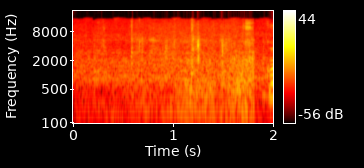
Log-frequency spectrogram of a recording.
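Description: Outdoor background noise: a low rumble with wind on the microphone, growing louder toward the end, and a few faint taps.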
